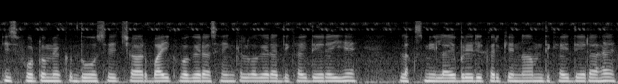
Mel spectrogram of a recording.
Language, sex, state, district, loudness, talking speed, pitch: Hindi, male, Rajasthan, Bikaner, -16 LUFS, 225 wpm, 155 Hz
